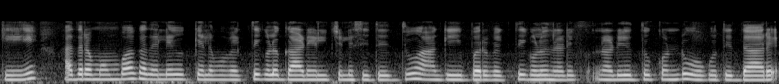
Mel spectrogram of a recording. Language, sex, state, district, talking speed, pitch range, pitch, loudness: Kannada, female, Karnataka, Mysore, 85 wpm, 215-230 Hz, 220 Hz, -17 LUFS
